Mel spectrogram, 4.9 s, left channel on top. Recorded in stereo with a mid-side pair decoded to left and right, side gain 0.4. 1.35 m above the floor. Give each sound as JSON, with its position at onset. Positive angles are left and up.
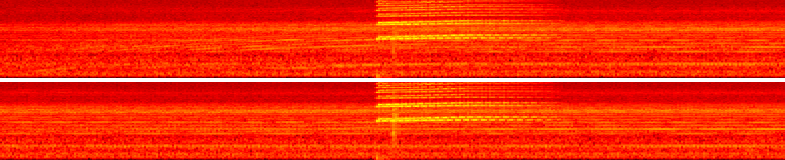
{"t": 2.4, "sound": "a ringtone", "azimuth_deg": -25, "distance_m": 1.6}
